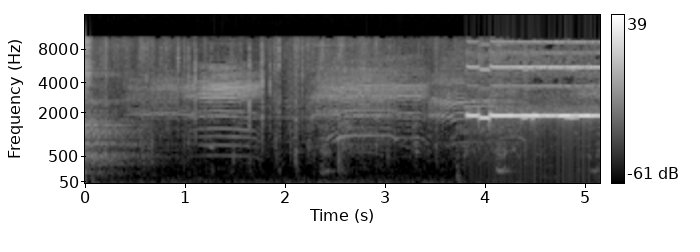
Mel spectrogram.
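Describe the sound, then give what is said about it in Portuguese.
A flock of sheep and goats gathered at a well, bleating over one another in wavering, overlapping calls, ending with a louder, sustained bleat. “Temos de esperar que todas as ovelhas e cabras estejam aqui e a pedra seja tirada da boca do poço.”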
